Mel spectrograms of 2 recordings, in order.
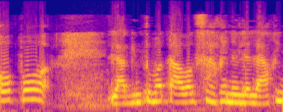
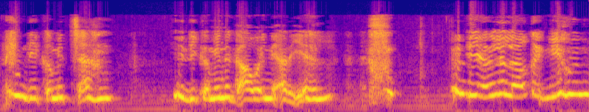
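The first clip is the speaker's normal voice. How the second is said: high, crying voice, words breaking; tearful distress; 11 semitones higher than usual. Acted. Niece tells her aunt she saw her ex, crying. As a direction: fight through the sobs to get the words out.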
